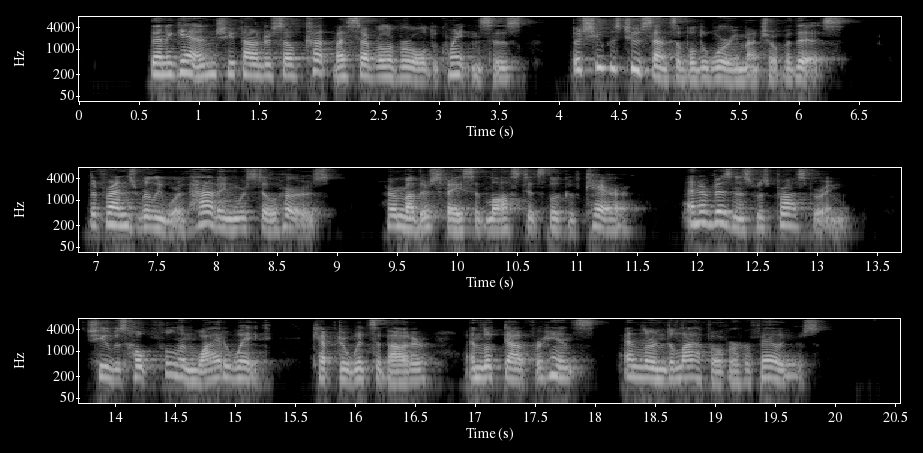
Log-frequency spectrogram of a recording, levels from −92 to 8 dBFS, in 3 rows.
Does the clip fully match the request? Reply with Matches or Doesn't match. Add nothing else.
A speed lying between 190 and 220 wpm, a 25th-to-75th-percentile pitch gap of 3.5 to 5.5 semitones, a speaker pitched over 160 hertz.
Matches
